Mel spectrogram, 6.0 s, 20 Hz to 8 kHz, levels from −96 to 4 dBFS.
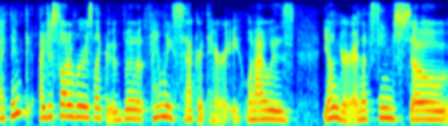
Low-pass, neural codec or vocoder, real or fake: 7.2 kHz; codec, 44.1 kHz, 7.8 kbps, Pupu-Codec; fake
